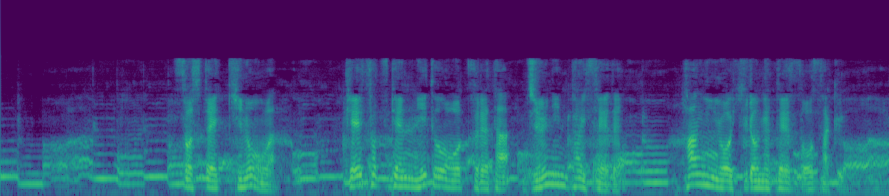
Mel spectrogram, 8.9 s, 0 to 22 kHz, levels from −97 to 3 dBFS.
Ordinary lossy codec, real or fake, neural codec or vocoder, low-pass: MP3, 48 kbps; fake; codec, 16 kHz, 4.8 kbps, FACodec; 7.2 kHz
